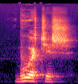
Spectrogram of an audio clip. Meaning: plural of boertje
- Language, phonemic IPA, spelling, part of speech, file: Dutch, /ˈburcəs/, boertjes, noun, Nl-boertjes.ogg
